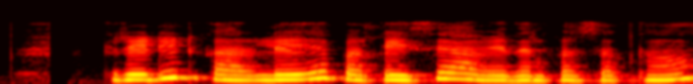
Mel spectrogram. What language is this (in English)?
Chhattisgarhi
